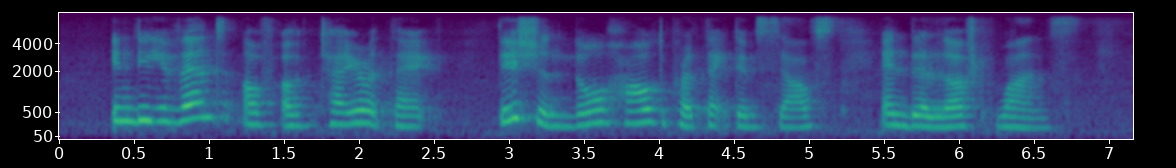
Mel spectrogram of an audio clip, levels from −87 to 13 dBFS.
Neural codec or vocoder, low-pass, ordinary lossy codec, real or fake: codec, 16 kHz, 0.8 kbps, ZipCodec; 7.2 kHz; none; fake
